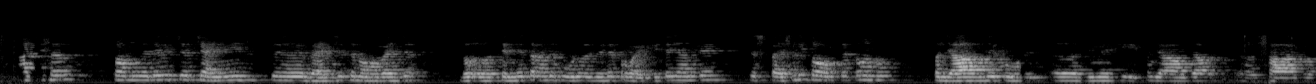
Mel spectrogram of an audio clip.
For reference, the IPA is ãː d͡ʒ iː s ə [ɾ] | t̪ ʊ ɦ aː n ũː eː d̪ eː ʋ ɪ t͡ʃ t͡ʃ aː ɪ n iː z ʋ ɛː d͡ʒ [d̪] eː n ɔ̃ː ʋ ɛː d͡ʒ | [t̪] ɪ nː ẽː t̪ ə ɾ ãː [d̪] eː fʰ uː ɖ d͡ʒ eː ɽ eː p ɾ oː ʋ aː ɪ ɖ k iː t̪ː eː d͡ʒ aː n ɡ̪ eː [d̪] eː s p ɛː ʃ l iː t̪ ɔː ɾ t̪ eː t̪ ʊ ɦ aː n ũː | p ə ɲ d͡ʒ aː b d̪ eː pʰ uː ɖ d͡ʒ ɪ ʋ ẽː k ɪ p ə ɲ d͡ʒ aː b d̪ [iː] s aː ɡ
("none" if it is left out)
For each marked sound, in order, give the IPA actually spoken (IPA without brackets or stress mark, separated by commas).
ɾ, t̪, t̪, d̪, t̪, aː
